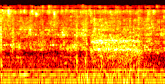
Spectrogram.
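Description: Quiet room tone with a faint, steady low hum and no distinct events.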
